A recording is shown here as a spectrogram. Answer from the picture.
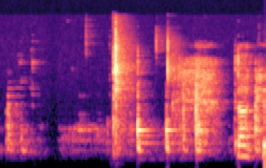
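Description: A woman's soft speech, with a few short sharp clicks among the words.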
